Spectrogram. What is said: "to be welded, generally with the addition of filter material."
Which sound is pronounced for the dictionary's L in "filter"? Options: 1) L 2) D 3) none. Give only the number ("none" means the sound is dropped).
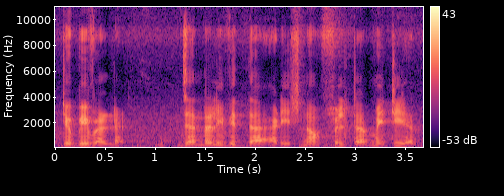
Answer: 1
